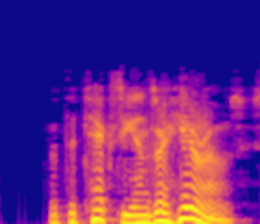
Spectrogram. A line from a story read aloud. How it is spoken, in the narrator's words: Sybil said, desperately trying to remember a name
